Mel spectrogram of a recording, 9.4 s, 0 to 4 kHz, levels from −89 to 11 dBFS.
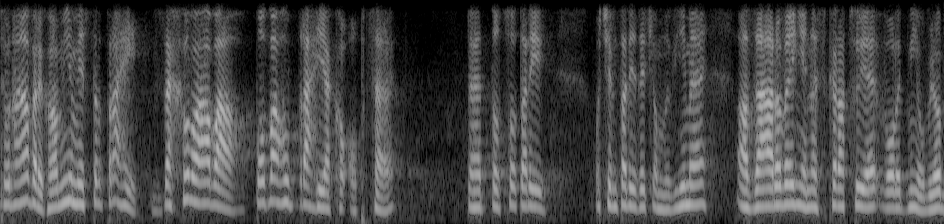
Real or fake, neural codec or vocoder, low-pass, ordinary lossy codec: fake; codec, 16 kHz in and 24 kHz out, 0.8 kbps, FocalCodec, streaming, 65536 codes; 3.6 kHz; Opus, 32 kbps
